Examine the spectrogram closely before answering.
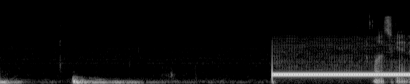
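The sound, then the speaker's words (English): Telephone tone while a number is dialled: after soft, low rustling and a couple of dull thumps, a steady mid-pitched tone cuts in abruptly and holds loud and unbroken to the end. “I'm calling your number.”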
